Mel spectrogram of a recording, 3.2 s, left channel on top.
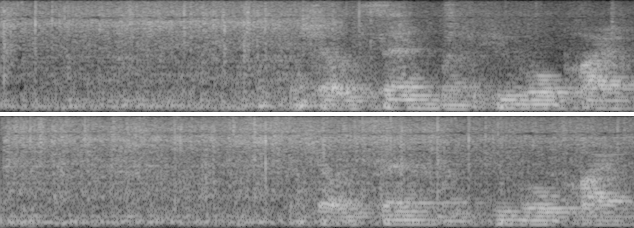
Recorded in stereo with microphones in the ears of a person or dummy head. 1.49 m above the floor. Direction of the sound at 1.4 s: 20° right (ahead or behind).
